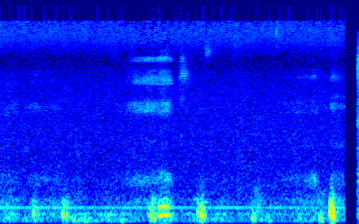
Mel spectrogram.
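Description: Soft snorting, snuffling breaths at irregular intervals under low room noise, from a sleeping dog; ordinary snoring.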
